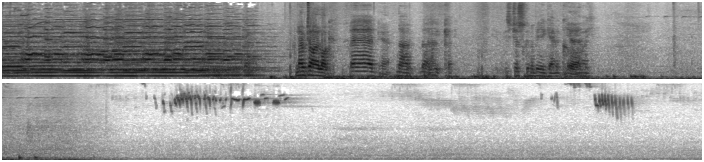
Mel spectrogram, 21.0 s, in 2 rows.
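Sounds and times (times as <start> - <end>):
low room rumble: 3.6 - 10.0
bird trilling: 12.6 - 15.0.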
